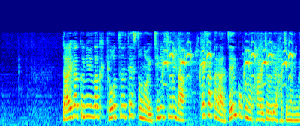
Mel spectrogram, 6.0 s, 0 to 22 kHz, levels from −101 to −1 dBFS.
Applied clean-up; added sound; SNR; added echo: none; Bird vocalization, bird call, bird song; 5 dB; reverberation time 0.2 s.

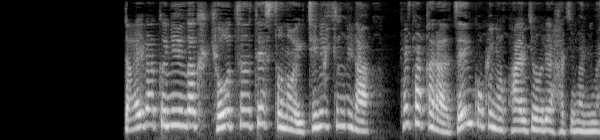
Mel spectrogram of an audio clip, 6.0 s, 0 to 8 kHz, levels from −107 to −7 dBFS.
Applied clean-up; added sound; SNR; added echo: neural mask model DeepFilterNet 3.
